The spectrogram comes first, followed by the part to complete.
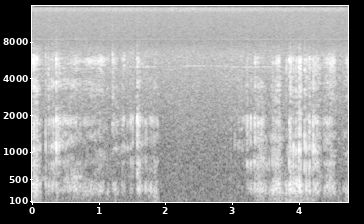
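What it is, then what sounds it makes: Pen scratching on lined paper. A ballpoint-type pen tip is drawn in continuous circles across a thin, flat sheet of lined notebook paper resting on a hard surface, giving a soft, rhythmic scratching. The scratching runs for about two seconds, pauses in near silence for over a second, then resumes slightly louder until the end.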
